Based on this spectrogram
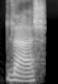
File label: "lash", Indian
